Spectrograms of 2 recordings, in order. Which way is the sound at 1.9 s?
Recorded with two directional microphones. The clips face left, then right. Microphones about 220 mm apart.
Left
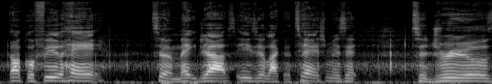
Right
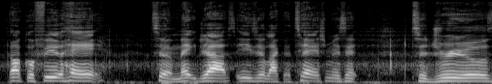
30° right (ahead or behind).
